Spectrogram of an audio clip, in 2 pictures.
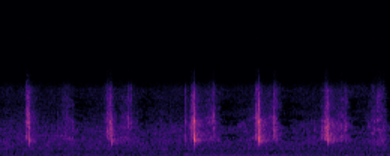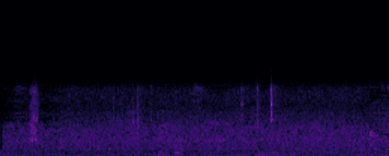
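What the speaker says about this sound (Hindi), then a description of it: "हमने सारी भिंडियों को इसी तरह से काट लिया है।" Okra (bhindi) being sliced on a cutting board in a home kitchen, giving a handful of crisp, distinct knife-cut ticks early on, then quieter faint cutting under low room noise.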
